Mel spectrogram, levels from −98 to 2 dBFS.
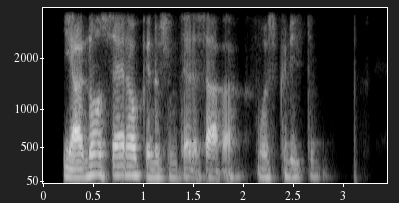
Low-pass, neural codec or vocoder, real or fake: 3.6 kHz; codec, 16 kHz, 1.1 kbps, Voila-Tokenizer; fake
